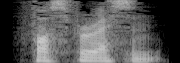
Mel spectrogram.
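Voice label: "phosphorescent", English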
